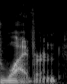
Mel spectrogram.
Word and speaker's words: wyvern: According to D&D Beyond, it is pronounced wyvern, which is fine.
